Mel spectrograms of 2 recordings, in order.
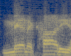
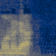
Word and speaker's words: manicotti: It's manicotti is how everybody else pronounce it. But if you grew up in an Italian family or Italian household, you know it's called Monogat.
